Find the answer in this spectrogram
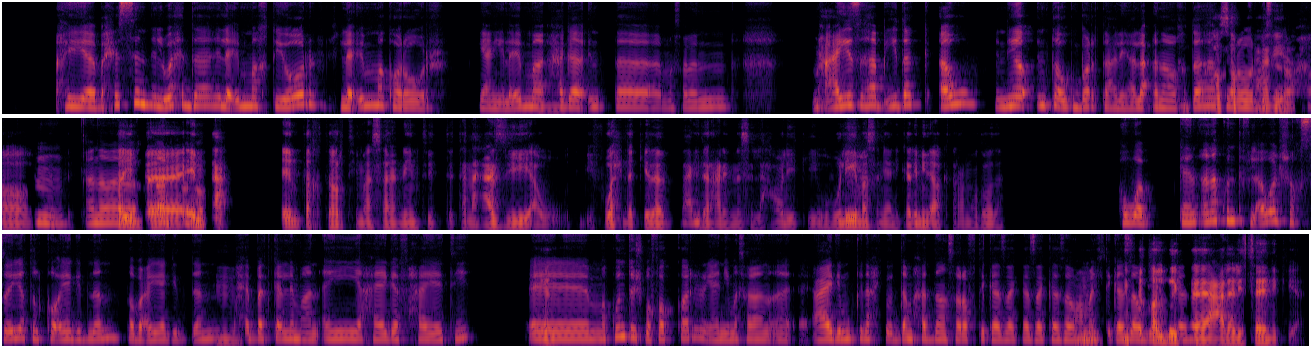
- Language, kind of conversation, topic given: Arabic, podcast, ليه ساعات بنحس بالوحدة رغم إن حوالينا ناس؟
- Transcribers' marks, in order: none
